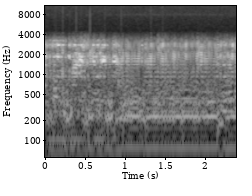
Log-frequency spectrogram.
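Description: Rock band playing live, with electric guitar and bass guitar over a steady full-band groove.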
